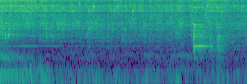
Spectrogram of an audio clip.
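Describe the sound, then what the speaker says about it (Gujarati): Pigeon peas drop into hot oil seasoned with cumin, giving a brief, close hissing sizzle with a small clatter near the end. "હાલો આવી ગયું તેલ એવું લાગે છે, નાખી દેવાનું. તુવેરના દાણા નાખી દેવાના."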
